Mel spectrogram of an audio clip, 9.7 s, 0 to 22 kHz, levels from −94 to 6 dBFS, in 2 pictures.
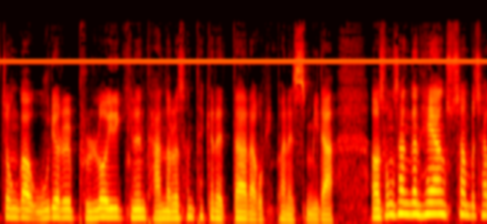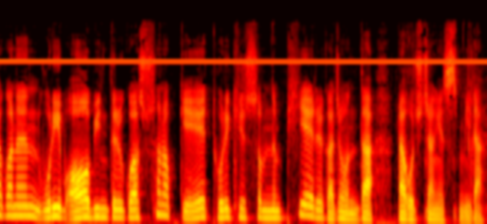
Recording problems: high-pitched whine; loud; throughout; 7 kHz, 9 dB below the speech

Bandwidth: 14.5 kHz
